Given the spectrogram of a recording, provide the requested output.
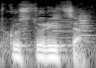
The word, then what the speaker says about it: Kusturica: You pronounce it Kusturica.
